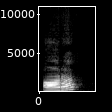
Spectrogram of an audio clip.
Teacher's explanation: Second syllable is weak. Fourth syllable is weak.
